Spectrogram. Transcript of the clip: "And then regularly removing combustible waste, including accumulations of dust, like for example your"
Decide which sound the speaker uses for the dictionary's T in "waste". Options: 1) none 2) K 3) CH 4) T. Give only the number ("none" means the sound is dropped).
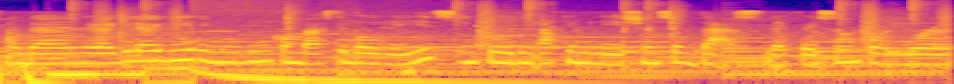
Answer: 1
